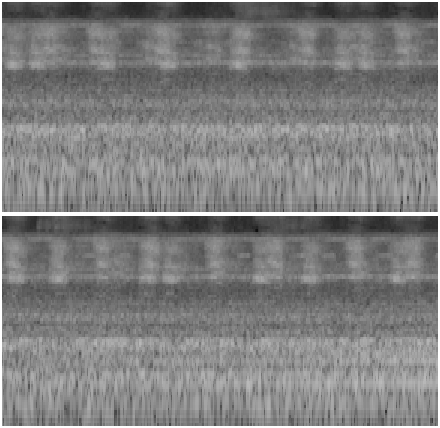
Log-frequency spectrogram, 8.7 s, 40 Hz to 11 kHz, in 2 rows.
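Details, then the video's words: Nighttime crickets in a wood, recorded September 2, 2023, on a phone fitted with a stereo microphone: continuous high insect chorus beating about two pulses a second, dense and layered, with a soft low drone behind. "Crickets in the woods at night"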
